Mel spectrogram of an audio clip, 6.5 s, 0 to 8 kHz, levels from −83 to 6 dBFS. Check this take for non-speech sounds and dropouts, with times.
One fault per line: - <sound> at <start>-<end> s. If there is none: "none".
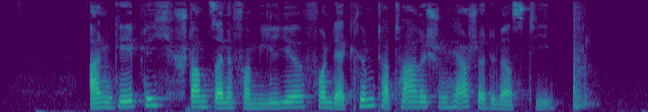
- thud at 5.7-6.0 s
